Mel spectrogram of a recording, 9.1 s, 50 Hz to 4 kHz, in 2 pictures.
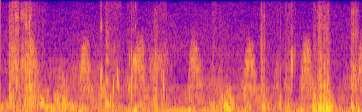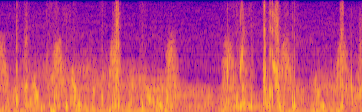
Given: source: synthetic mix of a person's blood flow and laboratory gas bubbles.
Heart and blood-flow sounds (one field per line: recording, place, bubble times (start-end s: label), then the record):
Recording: Doppler ultrasound of blood flow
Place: subclavian vein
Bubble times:
0.09-0.56 s: bubbles
1.23-1.52 s: bubbles
1.57-1.72 s: bubbles
1.85-2.10 s: bubbles
2.47-2.78 s: bubbles
3.22-3.69 s: bubbles
3.95-4.03 s: bubbles
4.36-4.49 s: bubbles
4.69-4.97 s: bubbles
5.10-5.49 s: bubbles
5.75-5.85 s: bubbles
5.91-6.04 s: bubbles
6.25-6.35 s: bubbles
7.32-7.76 s: bubbles
7.81-8.25 s: bubbles
8.75-8.84 s: bubbles
8.88-9.06 s: bubbles
From the record:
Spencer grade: 3 (all of the cardiac periods contain showers or single bubble signals, but not dominating or overriding the cardiac motion signals)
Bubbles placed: anywhere in the cardiac cycle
